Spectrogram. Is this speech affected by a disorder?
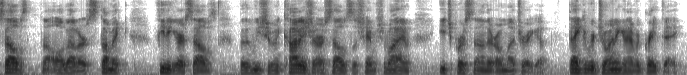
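No.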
